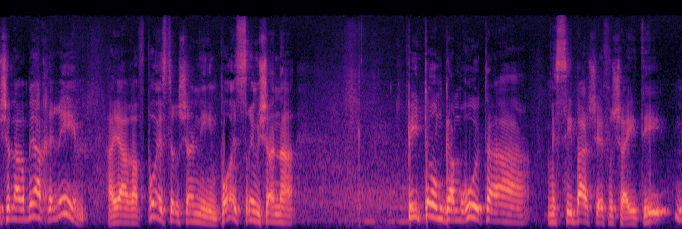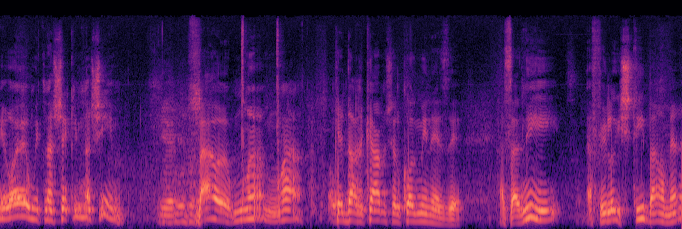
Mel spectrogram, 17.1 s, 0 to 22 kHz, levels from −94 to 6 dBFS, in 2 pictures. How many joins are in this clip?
0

